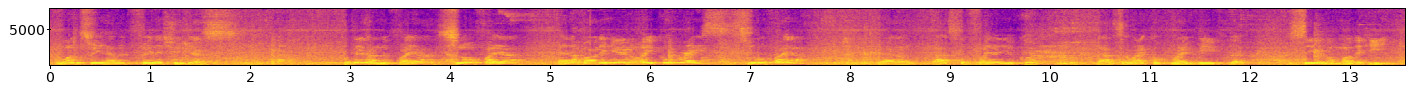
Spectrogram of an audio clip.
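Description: Amid noticeable background noise, speech unfolds at a moderate pace with ordinary pitch variation and long, frequent pauses. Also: man. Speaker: local cook giving demonstration. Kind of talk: cooking demonstration. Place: kitchen.

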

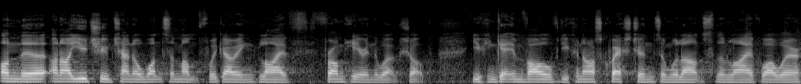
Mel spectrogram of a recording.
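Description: In a monotone, flat intonation, the words come at a fairly quick pace. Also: man. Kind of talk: casual walk-around tour. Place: garage. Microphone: lapel.

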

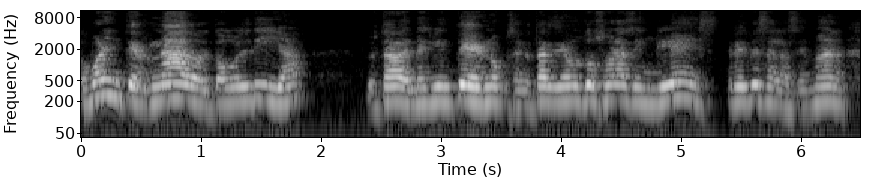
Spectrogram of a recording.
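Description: A man speaks in a high voice with an animated tone. The background is quiet. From northern Mexico, Ciudad Cuauhtémoc, Chihuahua; Chihuahua. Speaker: educator and live show host; educator, live show host. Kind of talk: live educational talk show. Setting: live online broadcast on camera. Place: home room.

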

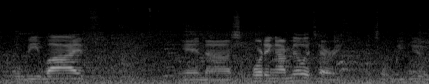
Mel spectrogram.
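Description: Fairly quick speech from a man, with loud noise in the background. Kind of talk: casual vlog chat. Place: shop. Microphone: phone near.

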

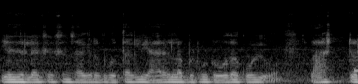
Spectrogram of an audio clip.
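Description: Against noticeable background noise and audible room echo, a man speaks in a fairly low, monotone, flat voice. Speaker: job information YouTuber. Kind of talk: informational video monologue.

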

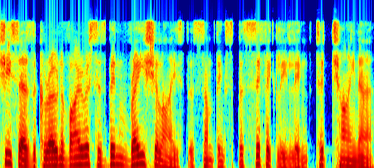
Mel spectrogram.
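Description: In a normal speaking voice, a man talks at a fairly quick pace and medium pitch, with lively intonation and hardly any pauses. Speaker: news reporter. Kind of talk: news report.

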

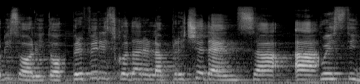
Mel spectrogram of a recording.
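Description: A woman speaks at a high pitch, with faint music in the background and audible room echo. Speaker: gaming youtuber. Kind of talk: casual vlog chat. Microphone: headset.

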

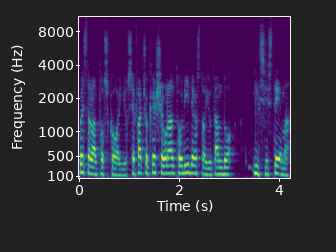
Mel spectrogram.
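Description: A man talks fairly quickly, his voice somewhat breathy and his intonation fairly even. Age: 40s. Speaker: agile coach. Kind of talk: conference talk. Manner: hesitant, many fillers.

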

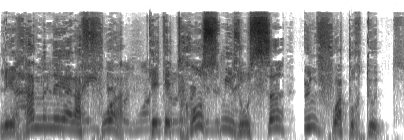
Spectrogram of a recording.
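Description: A man speaks at a high pitch with lively intonation. His pace is fairly slow. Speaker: preacher. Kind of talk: sermon.

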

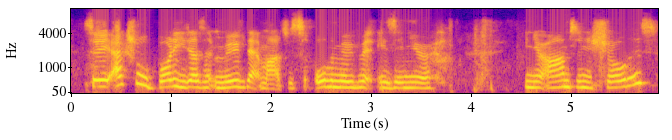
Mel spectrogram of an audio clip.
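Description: A woman with a high-pitched voice talks at a moderate speed. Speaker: fitness instructor. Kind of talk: workout class instruction. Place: garden.

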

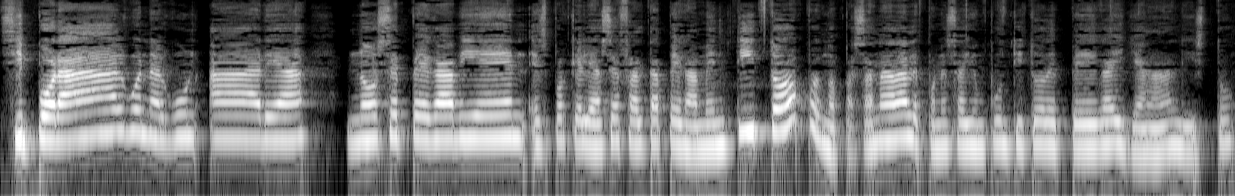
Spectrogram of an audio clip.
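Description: On a very clean recording with a silent background, a woman with a somewhat breathy, fairly high voice and ordinary pitch variation speaks with hardly any pauses. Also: fairly slow pace. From Mexico, Guadalajara. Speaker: crafts instructor. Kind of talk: live-stream craft tutorial. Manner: chatty, affectionate.

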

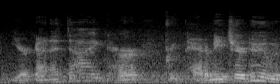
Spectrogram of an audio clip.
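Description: A man puts on a character voice at medium pitch. Loud background noise plays behind him. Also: moderate pace. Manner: menacing.

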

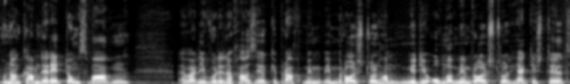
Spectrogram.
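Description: A man rattles through his words at a very fast pace, with a quiet background. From Lower Bavaria, Germany; Bavaria, Germany. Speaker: comedian; interviewee, stage comedian. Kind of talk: interview. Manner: halting. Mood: warm, reflective storytelling. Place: cafe. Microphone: lapel.

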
